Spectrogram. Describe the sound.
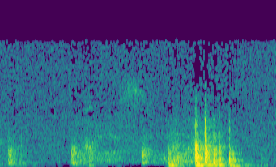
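A desk drawer is opened: a few soft wooden knocks, then a louder burst of rattling and clattering as it slides out, quiet overall.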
